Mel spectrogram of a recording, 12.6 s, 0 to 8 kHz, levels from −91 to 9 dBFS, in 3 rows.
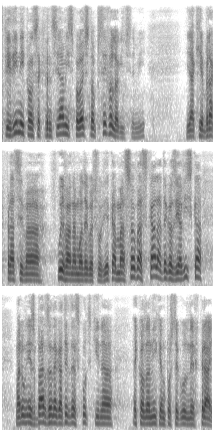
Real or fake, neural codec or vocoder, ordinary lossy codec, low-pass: fake; codec, 16 kHz in and 24 kHz out, 1 kbps, XY-Tokenizer; Opus, 64 kbps; 7.2 kHz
